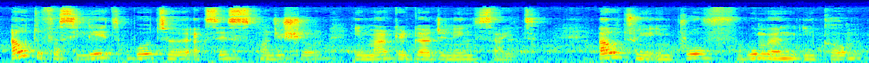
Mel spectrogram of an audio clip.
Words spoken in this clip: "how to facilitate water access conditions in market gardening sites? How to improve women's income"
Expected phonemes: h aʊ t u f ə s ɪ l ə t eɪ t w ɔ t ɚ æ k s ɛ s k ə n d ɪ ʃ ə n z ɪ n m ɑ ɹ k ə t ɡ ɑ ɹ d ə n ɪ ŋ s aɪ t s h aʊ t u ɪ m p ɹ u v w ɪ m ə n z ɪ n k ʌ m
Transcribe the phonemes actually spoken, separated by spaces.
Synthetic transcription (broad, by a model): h aʊ t u f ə s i l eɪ t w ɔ t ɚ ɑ k s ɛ s k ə n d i ʃ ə n ɪ n m ɑ ɹ k ə t ɡ ɑ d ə n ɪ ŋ s aɪ t h aʊ t u ɪ m p ɹ u v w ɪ m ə n ɪ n k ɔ m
